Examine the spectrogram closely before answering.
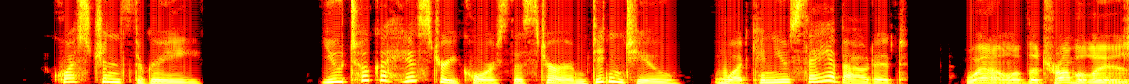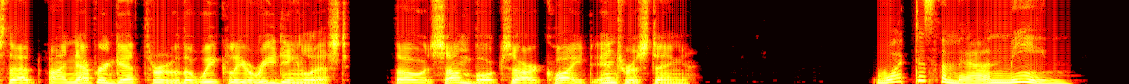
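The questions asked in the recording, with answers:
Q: What does the man mean?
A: He can never finish the weekly reading list, which is too heavy.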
